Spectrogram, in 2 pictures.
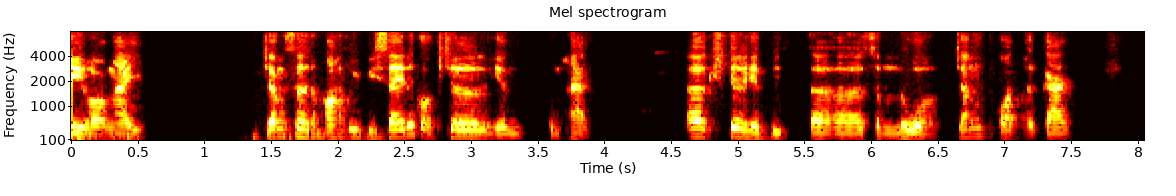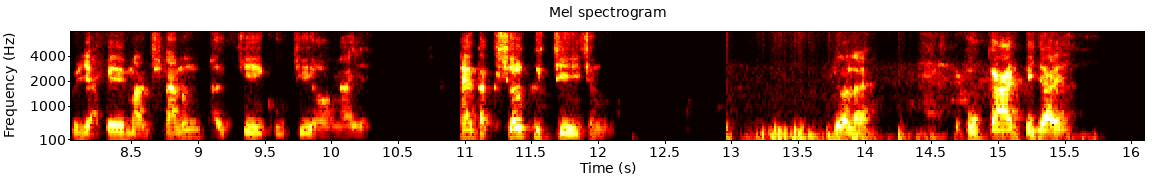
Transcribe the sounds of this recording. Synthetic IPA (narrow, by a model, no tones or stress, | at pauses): eːɦɔːŋaj | t͡ɕəŋsəːht̪əŋʔɑhɗipisehnɨŋkoəkʰjɨlhiənkumɦat̪̚ | ʔəːkʰjəlhiənpiʔəːʔəːsɑmnuət͡ɕəŋkŏət̪̚ʰːəwkaː | rɔjɛ̆əʔpeːlmaːnt͡ɕʰnamnɨŋt̪ʰəwt͡ɕeːkʰuːt͡ɕeːhɔːŋaja | haɛnt̪ʰaːkʰjəlkɨːt͡ɕeːt͡ɕəŋ | joəla | kʰuːkaːc̚k̪əc̚ʔaːj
